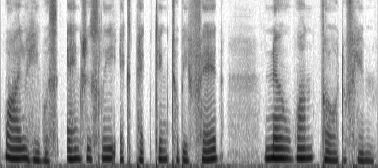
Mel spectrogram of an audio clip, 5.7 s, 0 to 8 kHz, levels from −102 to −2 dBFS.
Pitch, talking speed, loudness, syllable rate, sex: 160 Hz, 140 wpm, -19 LUFS, 4.0 syllables/s, female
